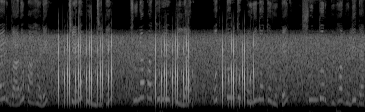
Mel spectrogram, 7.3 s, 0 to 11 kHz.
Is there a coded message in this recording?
Yes: pulse dialling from 1.2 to 5.1 s, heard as clicks on a phone line, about 9 pulses a second, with phone line noise and speech in Bangla. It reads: 0 7 6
